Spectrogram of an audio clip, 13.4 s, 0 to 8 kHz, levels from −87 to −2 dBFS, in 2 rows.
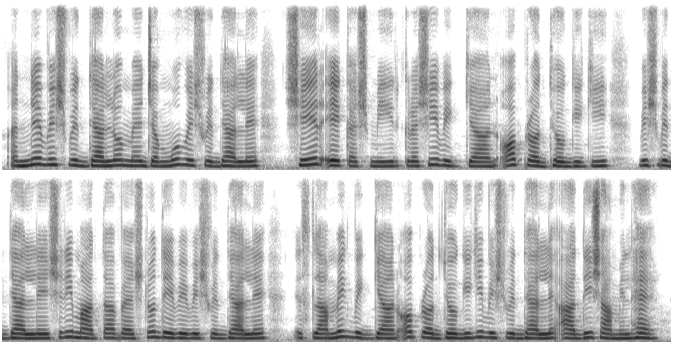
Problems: constant background noise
